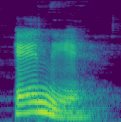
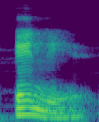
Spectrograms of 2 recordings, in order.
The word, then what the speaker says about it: ñ: N with this tilde is pronounced as Enie, as in niño, España, and albañil. So this will be Enie.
